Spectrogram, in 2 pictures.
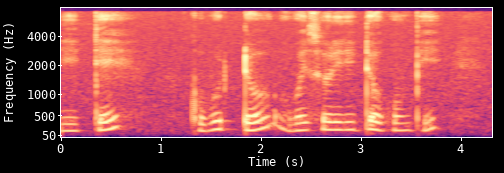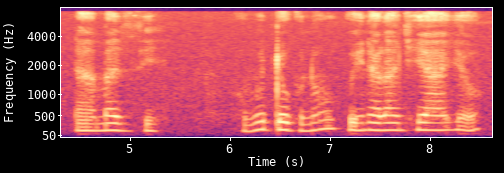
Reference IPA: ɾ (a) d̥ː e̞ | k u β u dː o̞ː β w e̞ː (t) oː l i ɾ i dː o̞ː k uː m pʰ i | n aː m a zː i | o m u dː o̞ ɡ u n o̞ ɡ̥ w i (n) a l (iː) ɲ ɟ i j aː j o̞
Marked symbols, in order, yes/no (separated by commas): no, no, yes, no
